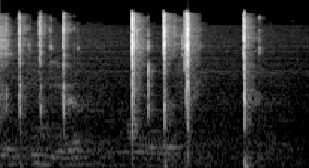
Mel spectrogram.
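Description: Laptop keyboard typing: a handful of quick, irregularly spaced keystrokes as a short search term is entered.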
